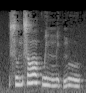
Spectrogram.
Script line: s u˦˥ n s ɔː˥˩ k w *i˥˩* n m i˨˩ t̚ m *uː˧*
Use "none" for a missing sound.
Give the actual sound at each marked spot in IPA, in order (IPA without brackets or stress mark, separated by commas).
i˧, uː˧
